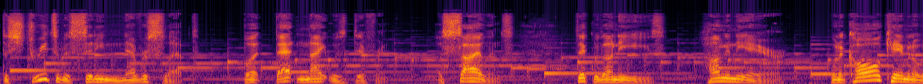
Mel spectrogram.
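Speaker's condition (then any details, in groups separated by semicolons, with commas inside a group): No condition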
